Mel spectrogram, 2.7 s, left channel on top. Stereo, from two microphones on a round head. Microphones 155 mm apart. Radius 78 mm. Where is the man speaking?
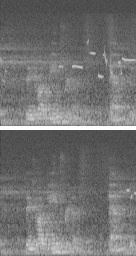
35° right (ahead or behind), 9 m; by 2.6 s 30° right (ahead or behind), 8 m.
